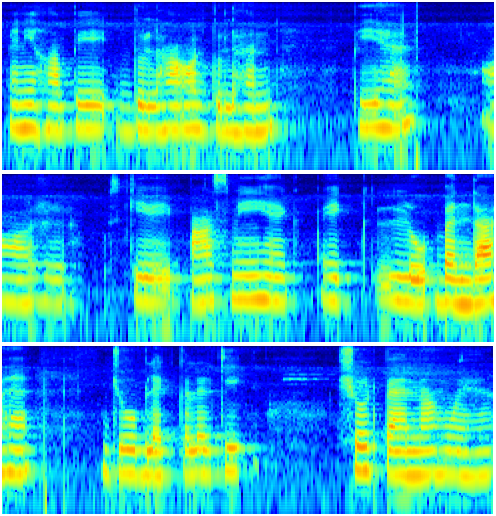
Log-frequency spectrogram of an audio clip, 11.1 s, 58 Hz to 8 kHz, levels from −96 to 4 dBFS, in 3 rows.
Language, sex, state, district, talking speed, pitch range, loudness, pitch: Hindi, female, Uttar Pradesh, Budaun, 130 wpm, 185-195 Hz, -30 LUFS, 190 Hz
